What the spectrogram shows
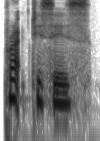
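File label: "practises", British English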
